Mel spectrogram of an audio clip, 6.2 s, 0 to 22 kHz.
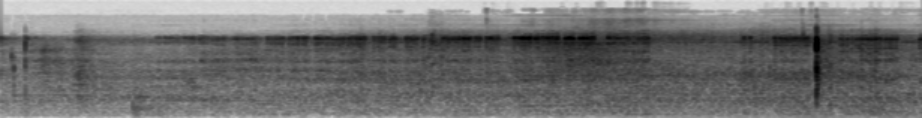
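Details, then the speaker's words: IDE hard drive with Windows 98, stored 20 years in harsh conditions, booting in a DDR2-era PC: quiet, irregular crunchy seek ticking over faint hiss, its normal operation; normal hard drive seek noise. "слышно жесткий диск имеет такой своеобразный хруст и это его норма работы"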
